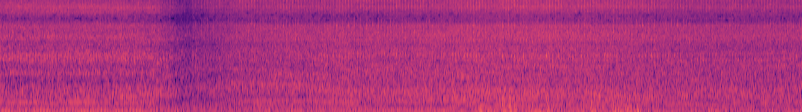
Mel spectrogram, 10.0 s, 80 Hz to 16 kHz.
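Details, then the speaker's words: 2006 Honda Accord coupe at idle with AC on after replacing the AC compressor clutch, whose magnet failed from age and overheating: steady, even idle with no clutch chatter, squeal or grinding; normal idle with the new clutch engaged. "everything's spinning smoothly no noise it's time to close it up and go for a test drive"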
